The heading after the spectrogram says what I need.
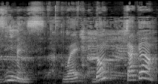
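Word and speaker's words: Siemens: Parce que même le S en allemand se prononce Z. Ouais. Se prononce Z. Zimens par exemple. Nous nous lisons siens mais les Allemands lisent zens.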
